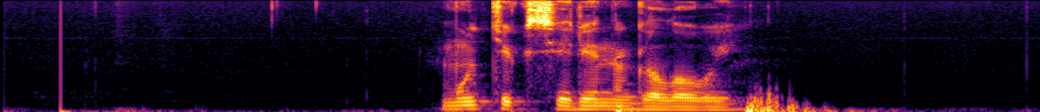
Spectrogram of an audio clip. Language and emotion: Russian, neutral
